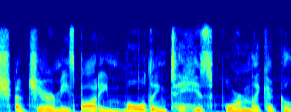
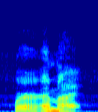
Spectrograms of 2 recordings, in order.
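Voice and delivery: high, lost, bewildered voice; 5 semitones higher than usual. A boy calls to his father after coming to his senses, quiet and confused. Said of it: "His voice was quiet and confused".

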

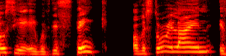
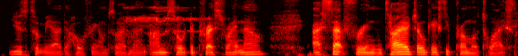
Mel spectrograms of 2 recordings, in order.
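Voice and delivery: fake flat, drained monotone, lower and quieter; 10 semitones lower, 10 dB quieter than usual. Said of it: "I lost all enthusiasm in my voice".

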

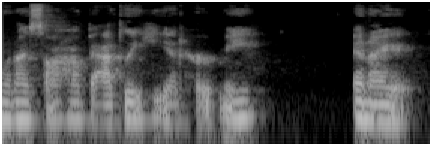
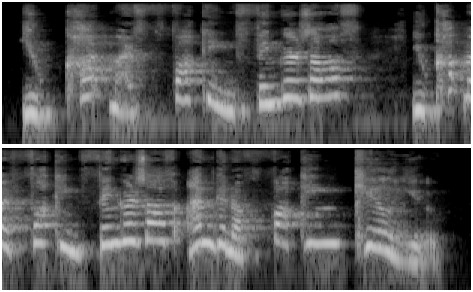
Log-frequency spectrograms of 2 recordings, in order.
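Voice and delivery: mock pure animal fury, shrill, furious scream; 14 semitones higher than usual. Retelling screaming at a man who cut himself, retelling a furious scream. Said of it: "I start screaming at him".

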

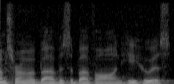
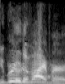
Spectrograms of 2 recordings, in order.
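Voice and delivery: very loud, high, fire-breathing fiery outcry; 12 semitones higher, 22 dB louder than usual. Standing up in front of people to breathe fire: fiery, excited delivery. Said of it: "breathe fire in front of people and say ... I'm using a little voice inflection on purpose".

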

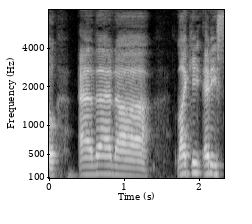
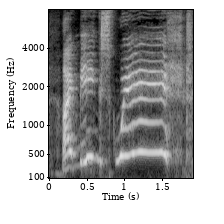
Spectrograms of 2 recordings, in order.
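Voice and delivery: very high-pitched, squealing yell. Telling how a crowd pushed into a woman, retelling her yell. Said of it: "and then she yelled".

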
